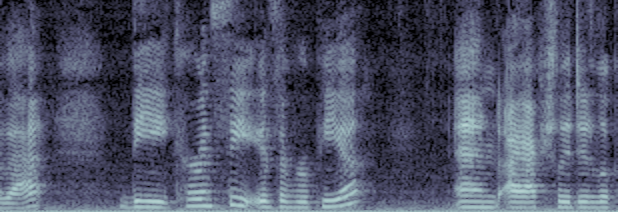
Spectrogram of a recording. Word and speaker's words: rupiah: of us know that the currency is a rupiah and I actually do look up the pronunciation that's how it's spelled but it's pronounced rupiah population is 267 million seven hundred thousand as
